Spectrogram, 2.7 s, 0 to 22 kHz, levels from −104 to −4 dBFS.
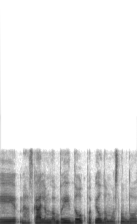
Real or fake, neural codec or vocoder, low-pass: real; none; 7.2 kHz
